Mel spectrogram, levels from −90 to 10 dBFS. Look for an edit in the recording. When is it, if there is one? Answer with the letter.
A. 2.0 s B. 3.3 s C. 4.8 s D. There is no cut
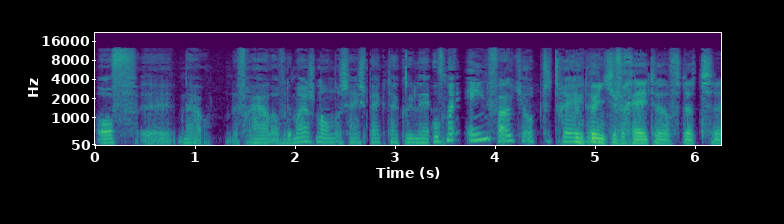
B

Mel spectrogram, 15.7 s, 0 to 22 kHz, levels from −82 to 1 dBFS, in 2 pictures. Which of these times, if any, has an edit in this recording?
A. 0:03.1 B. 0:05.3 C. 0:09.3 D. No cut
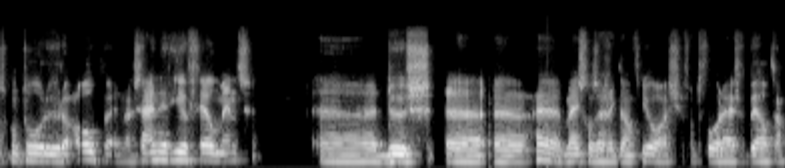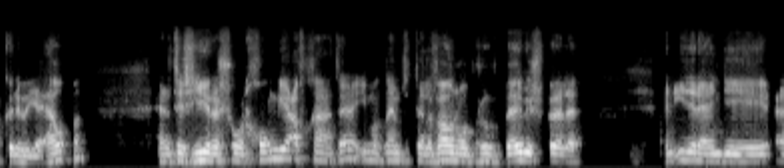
D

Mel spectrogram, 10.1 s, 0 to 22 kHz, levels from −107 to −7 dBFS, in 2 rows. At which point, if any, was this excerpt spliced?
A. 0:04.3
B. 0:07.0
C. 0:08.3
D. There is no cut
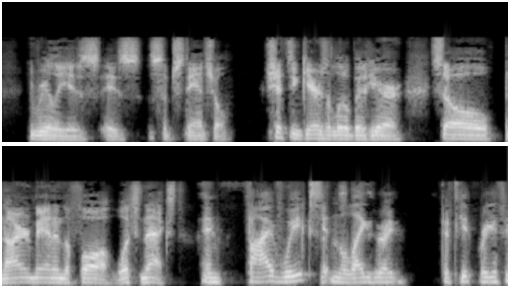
C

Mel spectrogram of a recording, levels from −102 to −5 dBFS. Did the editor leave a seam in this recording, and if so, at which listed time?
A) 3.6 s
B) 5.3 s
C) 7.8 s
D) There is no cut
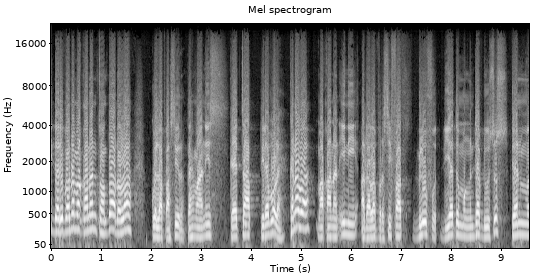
D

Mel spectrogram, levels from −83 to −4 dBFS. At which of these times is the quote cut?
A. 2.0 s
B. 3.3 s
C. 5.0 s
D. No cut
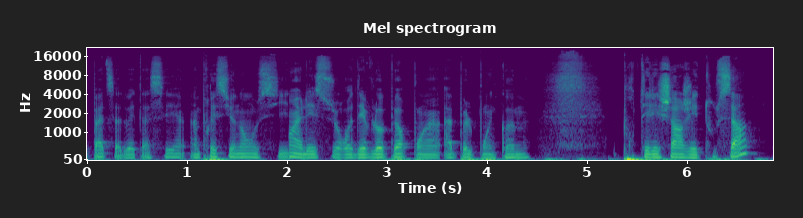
A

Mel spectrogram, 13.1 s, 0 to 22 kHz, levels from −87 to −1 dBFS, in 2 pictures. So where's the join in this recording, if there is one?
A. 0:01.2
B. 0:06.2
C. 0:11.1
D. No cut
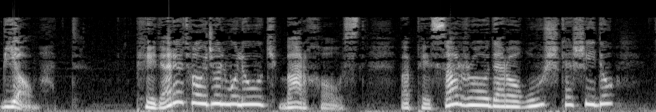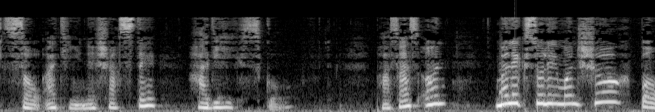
D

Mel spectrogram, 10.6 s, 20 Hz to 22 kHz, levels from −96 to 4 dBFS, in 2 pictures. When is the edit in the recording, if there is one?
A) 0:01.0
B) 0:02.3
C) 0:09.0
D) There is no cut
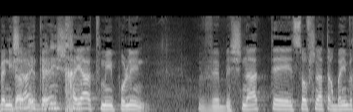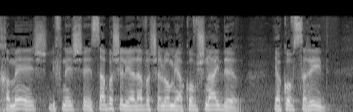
A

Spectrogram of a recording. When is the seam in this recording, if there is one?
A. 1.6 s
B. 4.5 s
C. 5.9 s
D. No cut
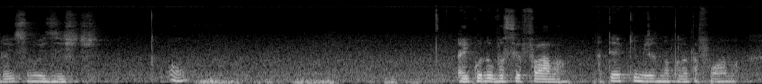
C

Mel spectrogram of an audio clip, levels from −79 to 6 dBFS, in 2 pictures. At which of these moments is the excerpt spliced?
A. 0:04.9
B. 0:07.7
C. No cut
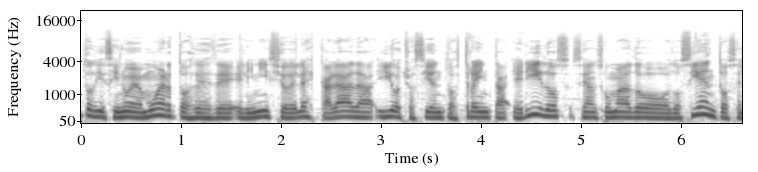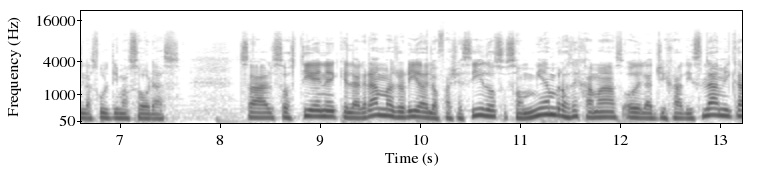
C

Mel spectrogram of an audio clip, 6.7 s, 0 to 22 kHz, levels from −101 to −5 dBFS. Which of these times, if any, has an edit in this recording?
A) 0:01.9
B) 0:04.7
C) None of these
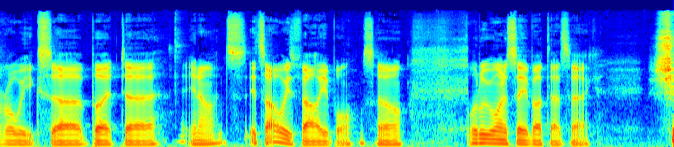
B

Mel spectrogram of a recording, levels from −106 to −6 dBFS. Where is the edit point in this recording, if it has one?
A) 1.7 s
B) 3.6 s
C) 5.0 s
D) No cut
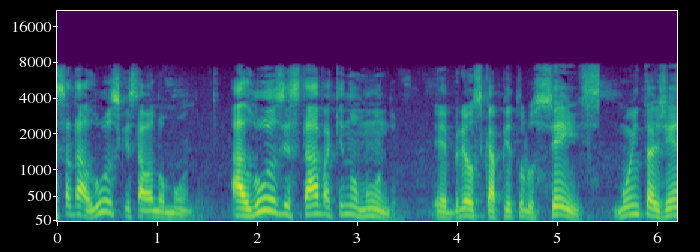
B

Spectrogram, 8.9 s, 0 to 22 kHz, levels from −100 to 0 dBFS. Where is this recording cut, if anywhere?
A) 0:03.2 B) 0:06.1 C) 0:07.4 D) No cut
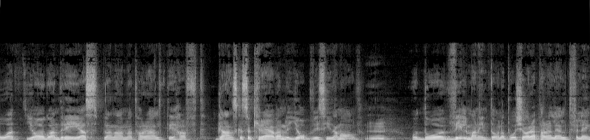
A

